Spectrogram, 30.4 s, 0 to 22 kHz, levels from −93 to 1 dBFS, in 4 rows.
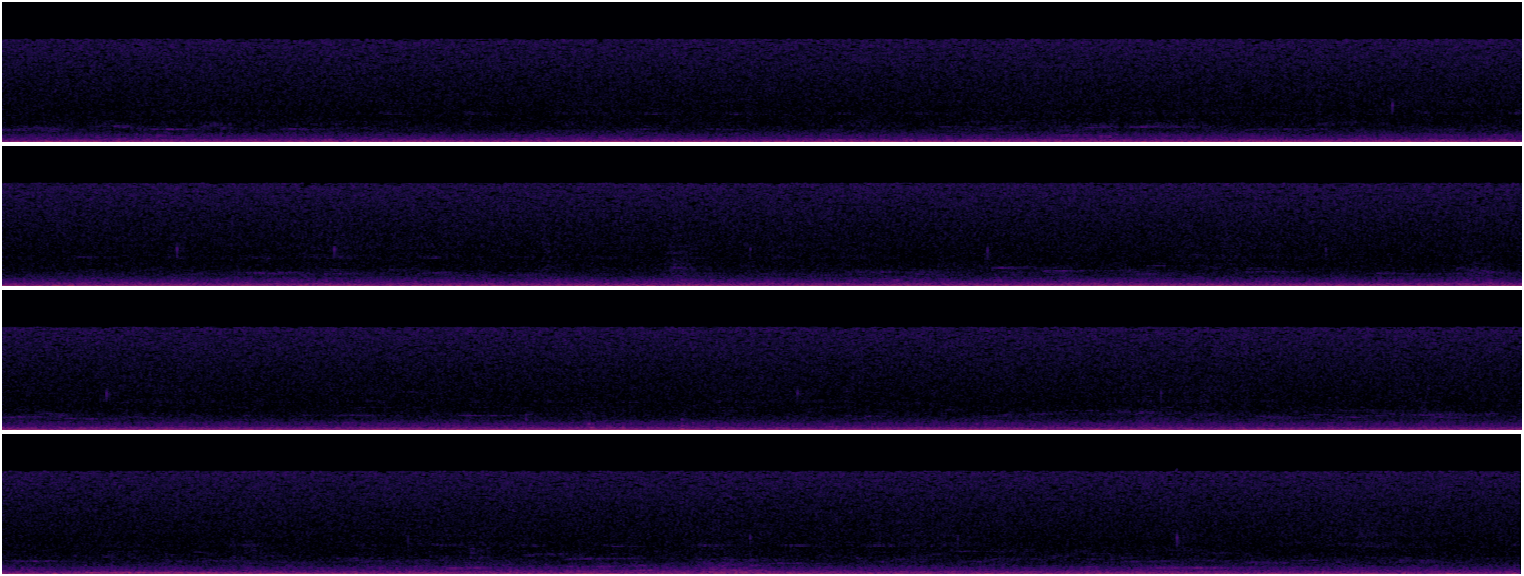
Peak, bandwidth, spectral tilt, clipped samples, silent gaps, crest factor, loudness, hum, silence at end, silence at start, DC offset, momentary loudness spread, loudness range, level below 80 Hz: -44 dBFS; 16.5 kHz; -5.5 dB/octave; under 0.1%; none; 14 dB; -60 LUFS; none; 0 s; 0 s; under 0.1%; 2 LU; 1 LU; -60 dBFS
